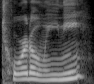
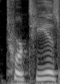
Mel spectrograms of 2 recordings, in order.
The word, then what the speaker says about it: tortellini: and you shouldn't it's pronounced tortellini did you just say tortillas pronounced tortellini there's a two very different things you're kind of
